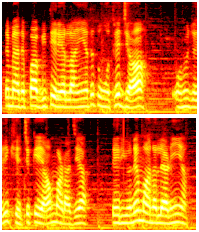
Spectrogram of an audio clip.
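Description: A woman's voice: mid-range voice, steady tone, a little fast, a little mellow, soft background music, natural voice. A middle-aged woman playing a worried mother who visits her sister-in-law and pleads anxiously for help, in a family drama. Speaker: character in a family drama vlog. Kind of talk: hobby village family drama.

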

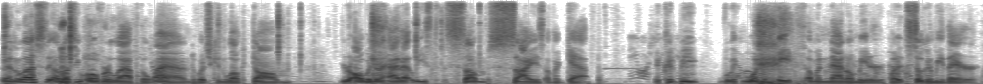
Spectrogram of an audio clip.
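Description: A man's voice: mid-range voice, normal speed. Man explaining while gaming, faint hiss. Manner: explaining, blunt. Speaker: gamer. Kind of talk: casual gaming chat.

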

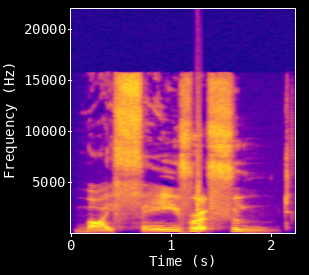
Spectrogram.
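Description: A woman's voice: on the low side, drawn-out words, heavy background noise. A woman voicing a big, gullible male storybook monster with a menacing, theatrical manner. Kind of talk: children's storybook character voice.

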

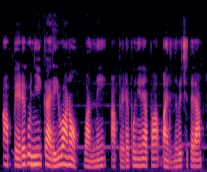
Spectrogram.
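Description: A woman's voice: sits low, a little fast, soft background music, lightly acted. A woman voicing a young husband and father who speaks firmly and earnestly in a storybook reading. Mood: tender. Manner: firm, earnest.

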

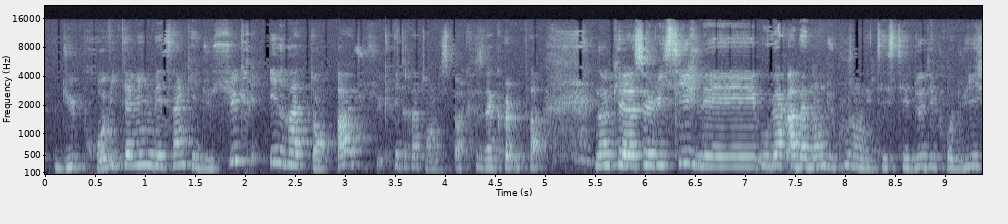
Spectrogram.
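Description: A woman's voice: a little high, darkish tone, recorded from a distance. Chatty woman in an echoey room. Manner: chatty, hesitant with many fillers. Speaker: beauty box vlogger. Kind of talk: casual unboxing chat. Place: indoors at home.

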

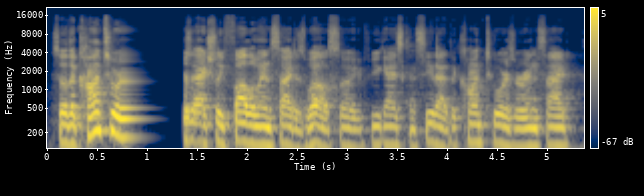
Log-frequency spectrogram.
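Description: A brisk, medium-pitched male voice belongs to a product reviewer who runs his own channel. He chats informally and somewhat haltingly to his audience while commenting live on products in his home kitchen.

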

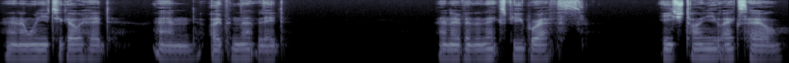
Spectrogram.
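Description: A guided meditation is led by a man whose deep voice stays soft and almost flat in pitch, extremely even throughout. He takes his time, soothing and unhurried, leaving long gaps between phrases. The sound is close and dry, with no echo.

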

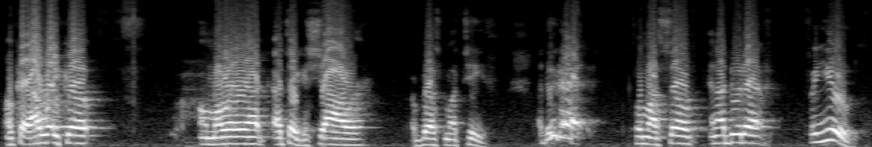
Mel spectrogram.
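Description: High-voiced joking barber man. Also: lively intonation, measured pace, a little mellow, poor audio. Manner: blunt, joking rants. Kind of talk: casual chat.

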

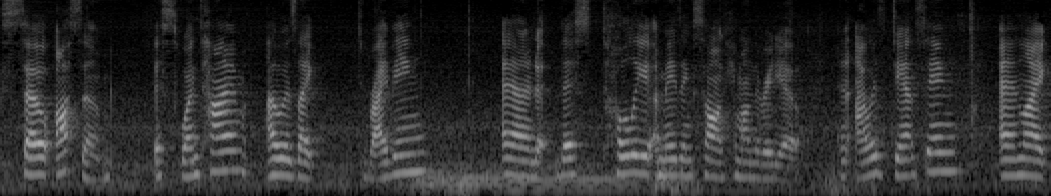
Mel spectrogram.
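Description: A young woman playing a ditzy valley-girl customer, gushing haltingly through a testimonial. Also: mid-range voice, pushed and bright, low-quality recording. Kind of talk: mock testimonial. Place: outdoors. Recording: faint outdoor background noise.

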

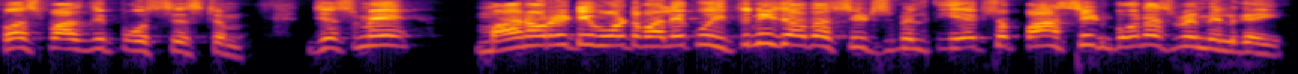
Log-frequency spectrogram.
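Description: A man's voice: very high-pitched, expressive, moderate pace. A man giving an explanatory talk, switching between Hindi and English phrases and reading long lists aloud. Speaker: speaker on electoral reform. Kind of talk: lecture-style talk.

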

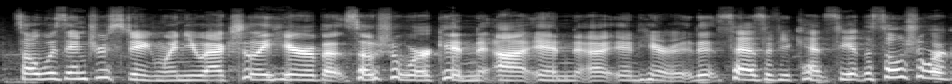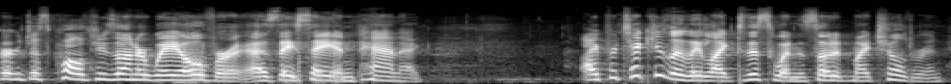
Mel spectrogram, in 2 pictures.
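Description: Delivering a conference keynote in a large convention hall, this middle-aged woman from Canada talks fairly quickly in a fairly high, sharp-toned voice. Her manner is earnest and conversational, with frequent restarts.

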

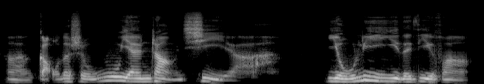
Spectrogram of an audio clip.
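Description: A middle-aged man giving news commentary into a desk microphone, deliberate, with pauses and emphatic repetition. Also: medium pitch, lively intonation. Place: small indoor studio at a desk. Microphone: desk microphone close in front.

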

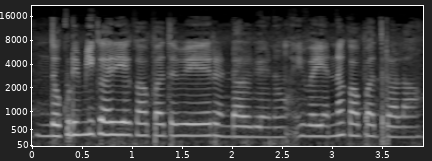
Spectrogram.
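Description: A woman's voice: high-pitched, little pitch movement, fairly quick, slight background noise, lightly acted. A woman voicing a panicky, fretful middle-aged mother in a cartoon, wailing and scolding sharply. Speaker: cartoon character.

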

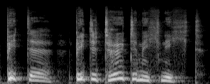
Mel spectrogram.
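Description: A woman's voice: rumbling low, measured pace, darkish tone, breathy edge, heavily acted. A woman voicing a grateful, cunning male dragon, pleading and coaxing in a storytelling performance.

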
